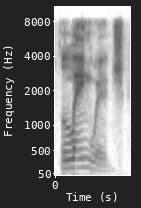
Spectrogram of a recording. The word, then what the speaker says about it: language: hold on one second make sure the L Sound foreign language okay remember get your tongue up to the top of your mouth foreign language okay so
